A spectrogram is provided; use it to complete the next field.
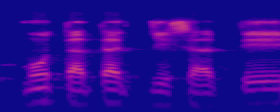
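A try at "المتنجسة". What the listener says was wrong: Nah, tak, Pak, mutanaj pakai non.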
